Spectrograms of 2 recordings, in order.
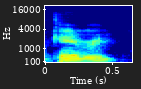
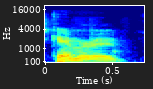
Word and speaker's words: Cameroon: Cameroon. You got much to say about Cameroon? – No. – What about Cameron? – Cameron. – This is just the African version of Cameron. It's Cameroon.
